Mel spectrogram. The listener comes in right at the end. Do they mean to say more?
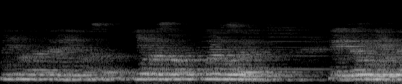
No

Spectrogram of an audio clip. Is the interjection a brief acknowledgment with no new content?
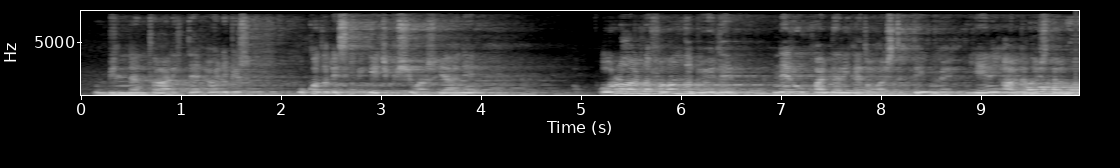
Yes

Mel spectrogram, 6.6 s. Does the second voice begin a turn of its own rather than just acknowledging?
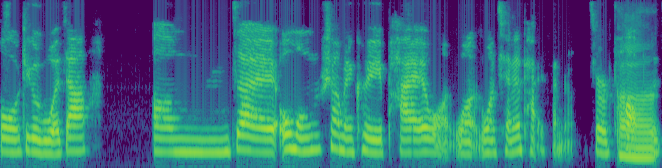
Yes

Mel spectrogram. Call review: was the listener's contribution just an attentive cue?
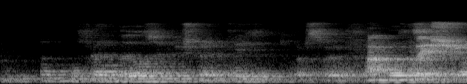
No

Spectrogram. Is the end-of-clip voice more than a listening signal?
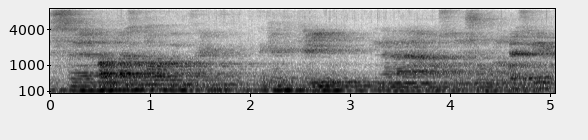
No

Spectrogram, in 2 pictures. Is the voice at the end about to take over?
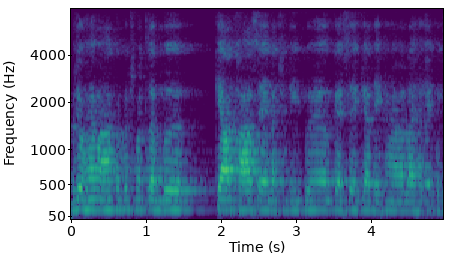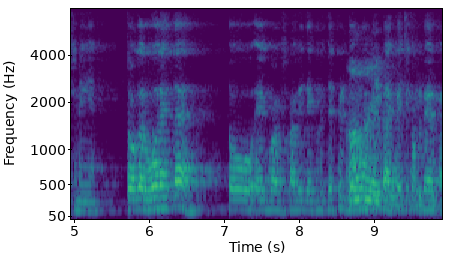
Yes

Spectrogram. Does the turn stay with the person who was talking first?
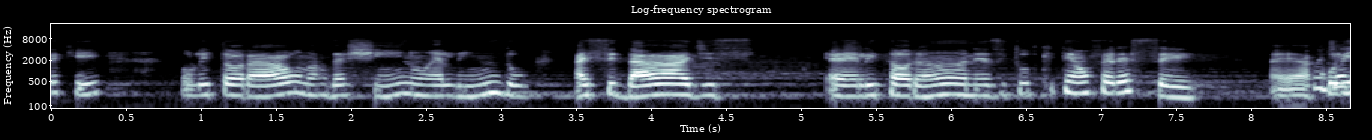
No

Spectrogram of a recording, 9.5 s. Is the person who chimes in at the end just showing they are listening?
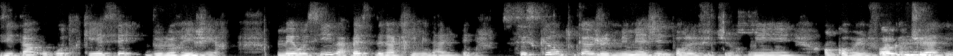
Yes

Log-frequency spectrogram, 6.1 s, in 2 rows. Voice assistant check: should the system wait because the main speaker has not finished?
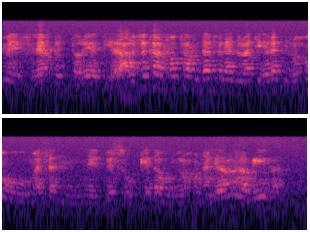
No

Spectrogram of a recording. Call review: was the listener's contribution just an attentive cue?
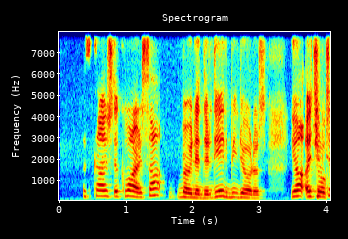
No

